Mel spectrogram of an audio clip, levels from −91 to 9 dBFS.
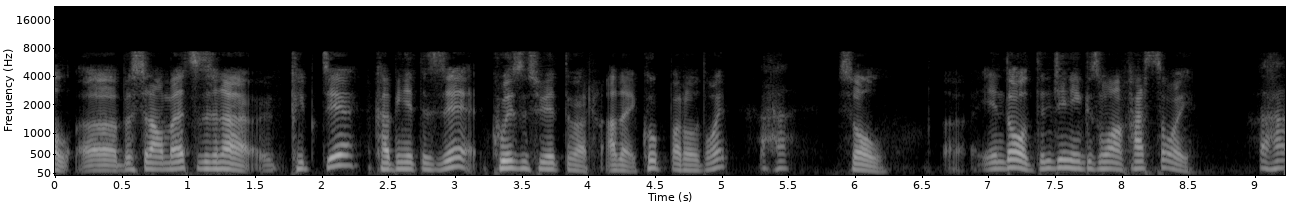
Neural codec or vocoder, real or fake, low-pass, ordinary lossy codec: codec, 16 kHz, 1.1 kbps, Voila-Tokenizer; fake; none; none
